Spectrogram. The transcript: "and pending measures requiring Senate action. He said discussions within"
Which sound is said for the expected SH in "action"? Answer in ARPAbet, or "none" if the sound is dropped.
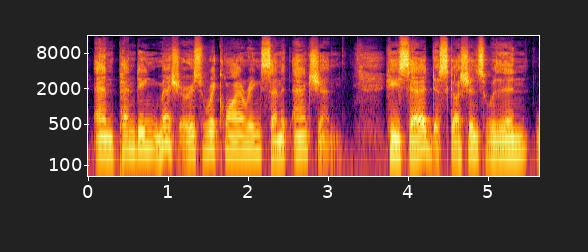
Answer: SH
